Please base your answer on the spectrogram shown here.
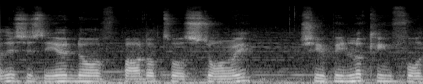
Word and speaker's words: Bairdotr: So now we know how to pronounce her name, Bairdotr.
